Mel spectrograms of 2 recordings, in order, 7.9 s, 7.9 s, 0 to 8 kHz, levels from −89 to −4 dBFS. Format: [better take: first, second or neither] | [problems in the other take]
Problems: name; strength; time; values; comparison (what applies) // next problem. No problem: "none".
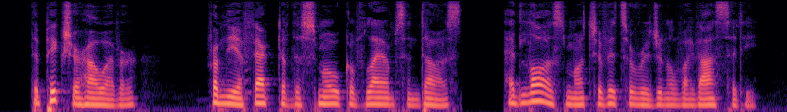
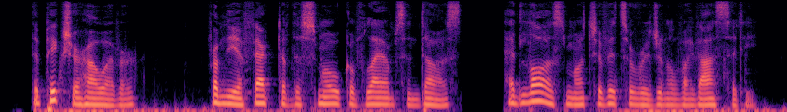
first | noise reduction (neural mask model DeepFilterNet 3)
